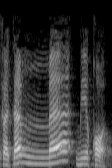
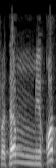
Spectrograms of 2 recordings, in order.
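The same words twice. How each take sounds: First: The two m sounds are pronounced separately. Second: The two m sounds are merged into one. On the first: The speaker calls it right. "طب ليه ما أضغمتش؟" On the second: The speaker calls it wrong. "أقول فتم ميقات؟ لا"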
